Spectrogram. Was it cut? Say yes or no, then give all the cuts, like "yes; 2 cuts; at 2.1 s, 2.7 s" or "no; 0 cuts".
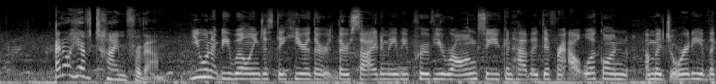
no; 0 cuts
